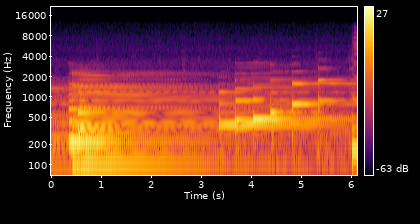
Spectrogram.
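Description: Calm instrumental background music on piano. A soft chord is struck about half a second in and left to ring and fade, and a few gentle single notes follow from about three seconds in.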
